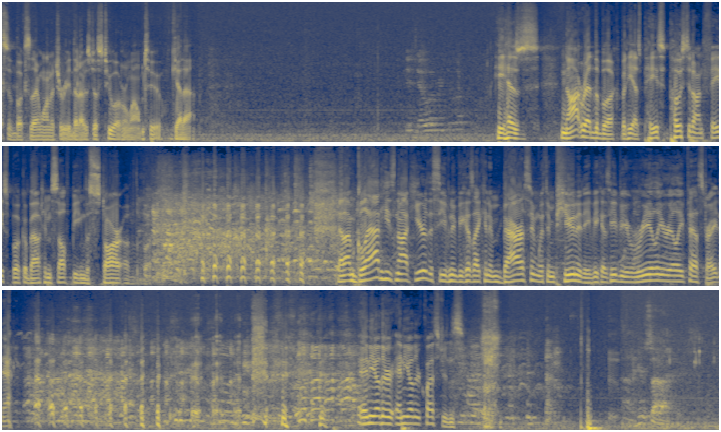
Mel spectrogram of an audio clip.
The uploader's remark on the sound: THIS EVENT WAS RECORDED LIVE AT SKYLIGHT BOOKS.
